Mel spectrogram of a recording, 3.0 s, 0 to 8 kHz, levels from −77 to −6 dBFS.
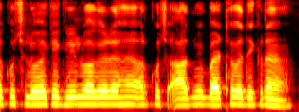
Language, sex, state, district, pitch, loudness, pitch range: Hindi, male, Haryana, Charkhi Dadri, 145 Hz, -17 LUFS, 135-150 Hz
